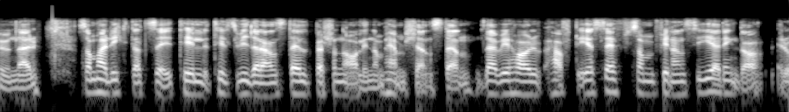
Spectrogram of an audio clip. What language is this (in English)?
Swedish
